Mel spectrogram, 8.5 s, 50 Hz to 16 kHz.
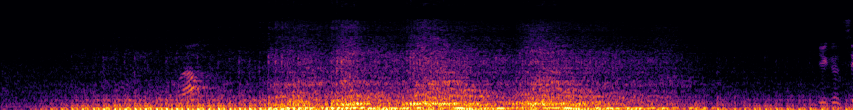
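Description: A 1987 Suzuki LT4WD 250 quad, fitted with the right carburetor and freshly adjusted, idles steadily up close with a continuous low throbbing rumble that swells slightly midway and holds even.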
